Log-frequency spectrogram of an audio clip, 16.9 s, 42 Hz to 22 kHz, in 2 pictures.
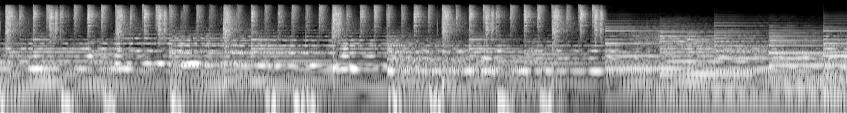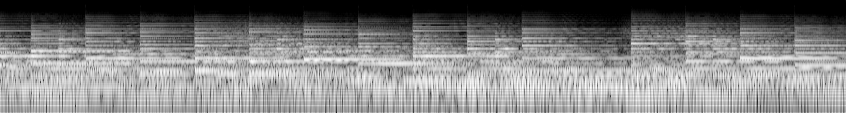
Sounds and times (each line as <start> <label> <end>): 0.0 musical loop 6.1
